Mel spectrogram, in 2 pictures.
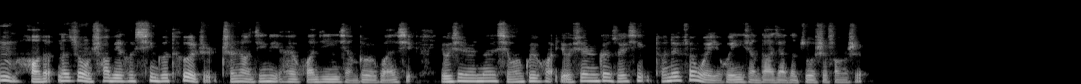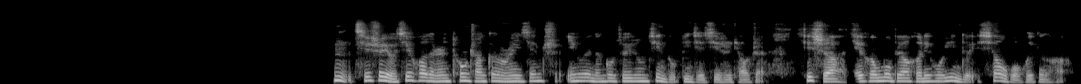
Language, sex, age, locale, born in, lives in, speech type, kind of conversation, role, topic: Chinese, male, 20-24, zh-CN, China, United States, read, expert-assistant, expert, 为什么有些人喜欢一年一开始就定下目标，而有些人随时想到就行动？你觉得背后有什么原因？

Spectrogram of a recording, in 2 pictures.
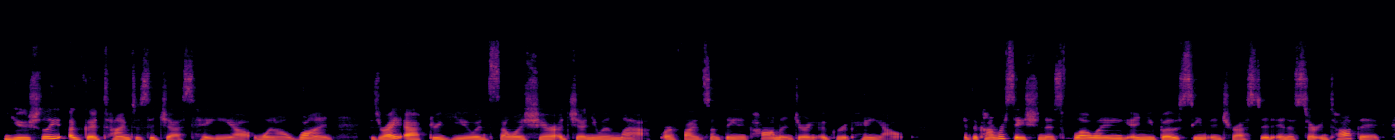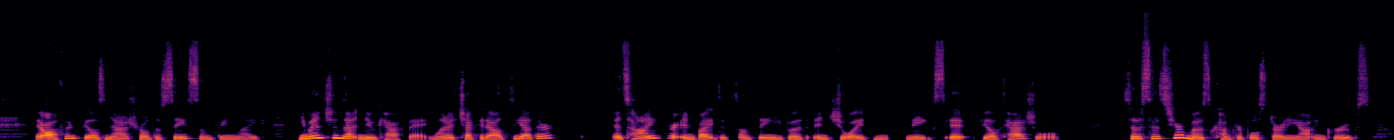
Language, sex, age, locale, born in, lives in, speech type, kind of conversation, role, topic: English, female, 25-29, en-US, United States, United States, read, expert-assistant, expert, What habits can help me become a better friend and strengthen my relationships?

